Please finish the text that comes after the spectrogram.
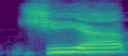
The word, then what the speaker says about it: Gia: Gia, pronounced with a G, like in the word goddess. So Gaia and Gia.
